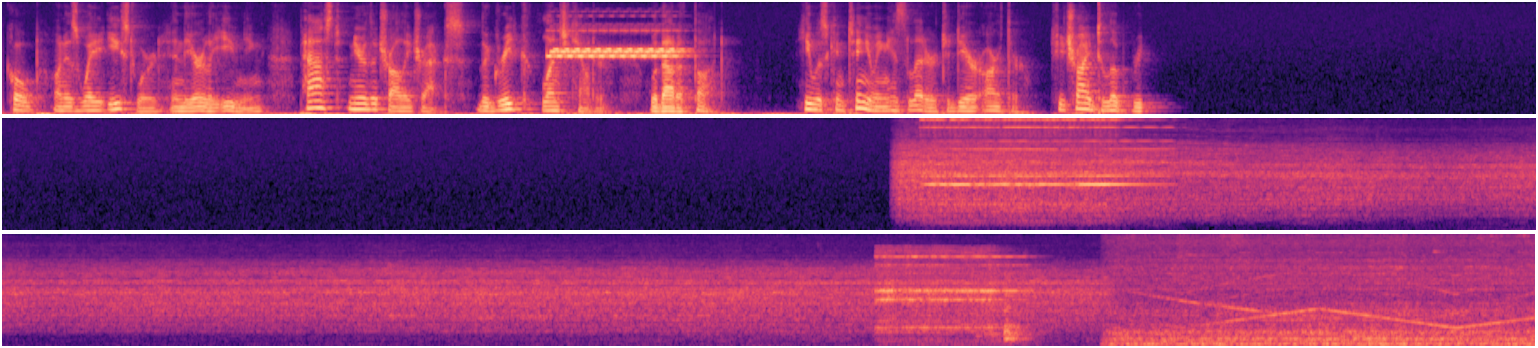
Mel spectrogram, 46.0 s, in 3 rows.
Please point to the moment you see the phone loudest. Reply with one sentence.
The loudest moment of the phone is at 6 seconds.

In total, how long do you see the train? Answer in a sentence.
You can hear the train for 22 seconds altogether.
